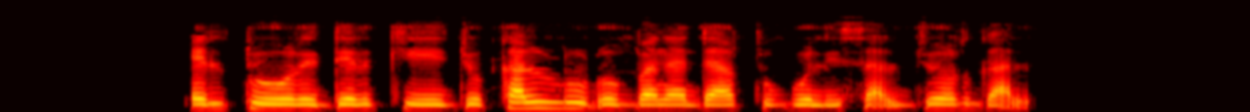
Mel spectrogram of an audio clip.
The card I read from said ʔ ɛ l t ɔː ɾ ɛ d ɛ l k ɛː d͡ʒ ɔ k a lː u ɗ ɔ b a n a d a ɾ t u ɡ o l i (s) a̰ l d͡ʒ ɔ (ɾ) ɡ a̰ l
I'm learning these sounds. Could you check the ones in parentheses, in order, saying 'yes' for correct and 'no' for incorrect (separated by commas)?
yes, yes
